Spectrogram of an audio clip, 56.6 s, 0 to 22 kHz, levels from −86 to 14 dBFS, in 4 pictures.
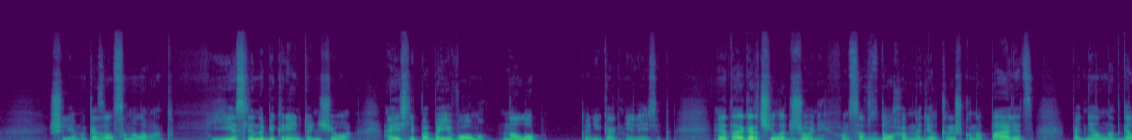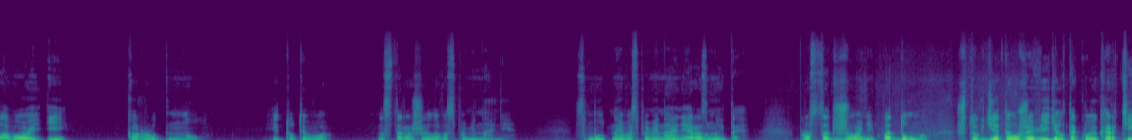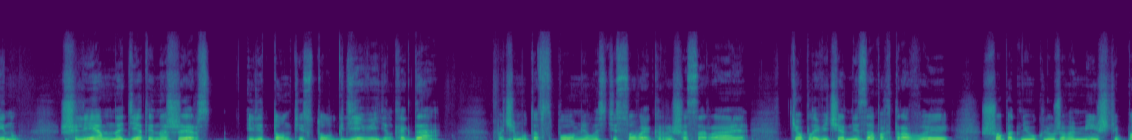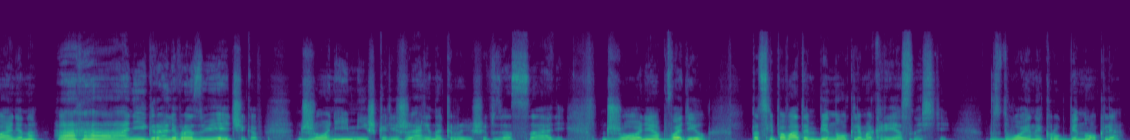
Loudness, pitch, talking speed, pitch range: -23 LUFS, 120 Hz, 100 wpm, 105-150 Hz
